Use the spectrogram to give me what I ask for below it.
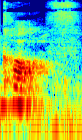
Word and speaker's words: cough: So again, when GH comes at the end of a word, it makes the same sound as the letter F. So when we see GH at the end of a word, we need to mark that word with a tiny F on top. So our words that we have on the board are laugh, enough, tough, and cough. The third sound of GH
